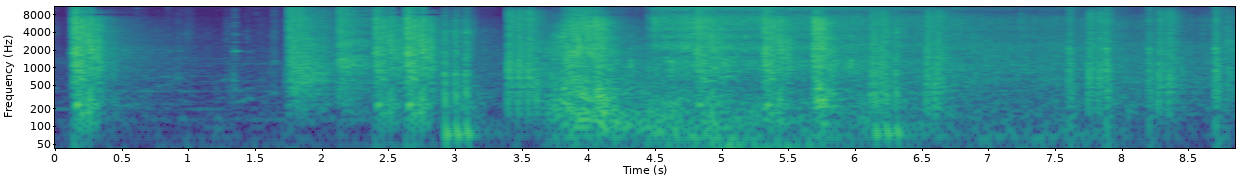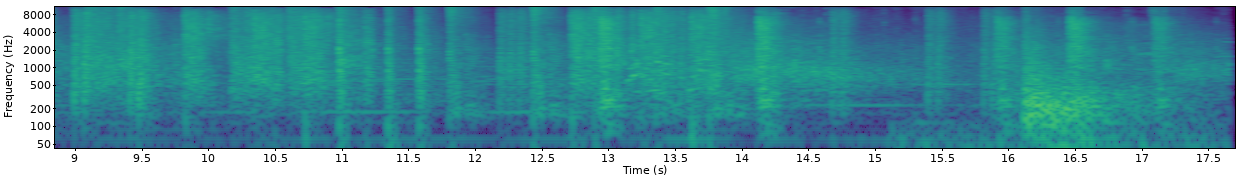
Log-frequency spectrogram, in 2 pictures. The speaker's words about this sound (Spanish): Los sonidos de metralletas y fusiles estremecen todo el pueblo.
